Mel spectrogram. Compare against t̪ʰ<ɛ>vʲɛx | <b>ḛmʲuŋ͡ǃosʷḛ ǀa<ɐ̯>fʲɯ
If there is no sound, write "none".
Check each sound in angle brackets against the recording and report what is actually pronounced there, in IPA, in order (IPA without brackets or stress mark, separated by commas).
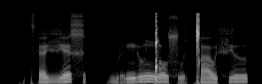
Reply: ɛ, b, o̯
